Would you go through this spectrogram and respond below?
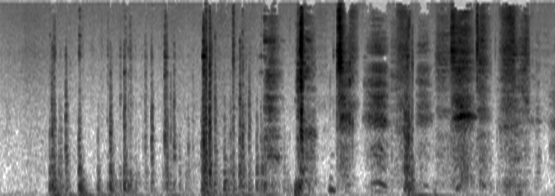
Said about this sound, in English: I'm going to open the door.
